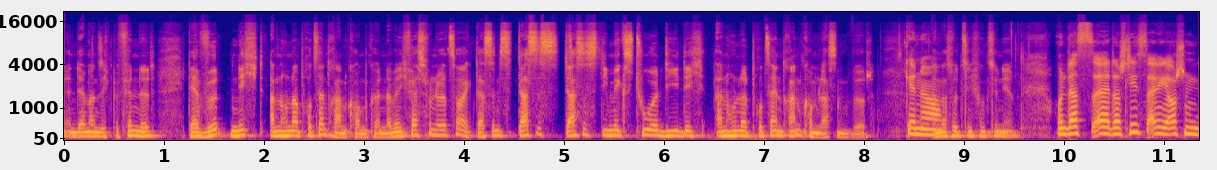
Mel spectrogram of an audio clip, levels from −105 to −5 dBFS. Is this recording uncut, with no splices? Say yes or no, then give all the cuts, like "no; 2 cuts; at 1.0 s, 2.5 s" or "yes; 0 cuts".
yes; 0 cuts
